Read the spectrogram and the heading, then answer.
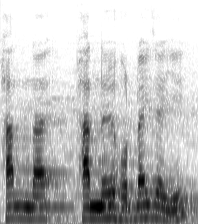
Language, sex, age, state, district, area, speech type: Bodo, male, 60+, Assam, Chirang, rural, spontaneous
